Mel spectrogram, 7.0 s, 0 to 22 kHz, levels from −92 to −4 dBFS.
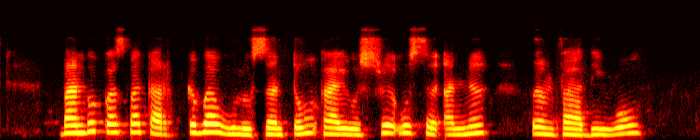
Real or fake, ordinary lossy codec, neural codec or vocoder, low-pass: fake; Opus, 32 kbps; codec, 16 kHz, 2 kbps, X-Codec, HuBERT features, trained on general audio; 7.2 kHz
